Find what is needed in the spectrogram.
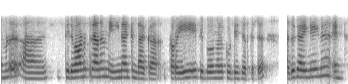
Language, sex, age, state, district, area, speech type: Malayalam, female, 60+, Kerala, Palakkad, rural, conversation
